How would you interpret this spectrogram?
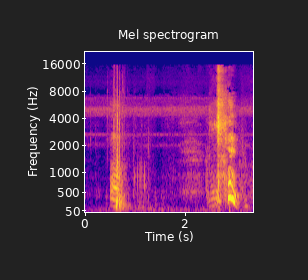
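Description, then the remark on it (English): Two abrupt sneezes about two seconds apart, the second louder and more forceful, over a faint steady high-pitched whine in the background. “bless you.”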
